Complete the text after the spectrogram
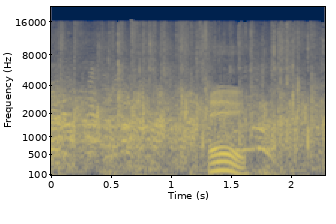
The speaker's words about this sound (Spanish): Aplausos enlatados.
